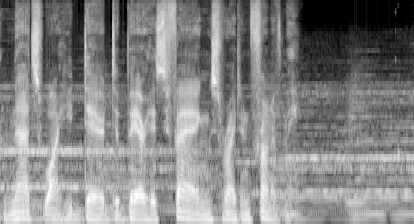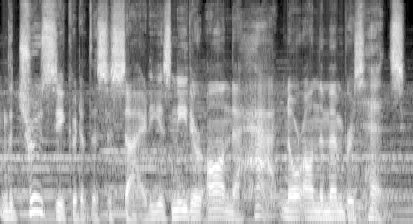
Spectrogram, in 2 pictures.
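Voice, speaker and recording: An actor playing a cool, shrewd, commanding duke in a video game, speaking in a measured, deliberate way. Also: male voice, fairly low pitch, close to an everyday voice. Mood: brooding, analytical. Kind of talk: animated video game voice acting. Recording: game music playing behind.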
